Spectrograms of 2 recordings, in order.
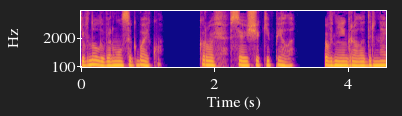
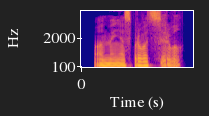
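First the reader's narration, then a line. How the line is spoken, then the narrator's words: Through gritted teeth. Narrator (Russian): сквозь зубы сказал Барс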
